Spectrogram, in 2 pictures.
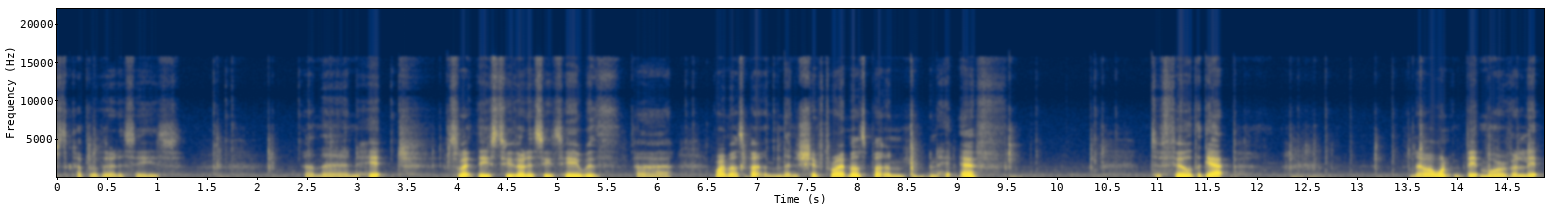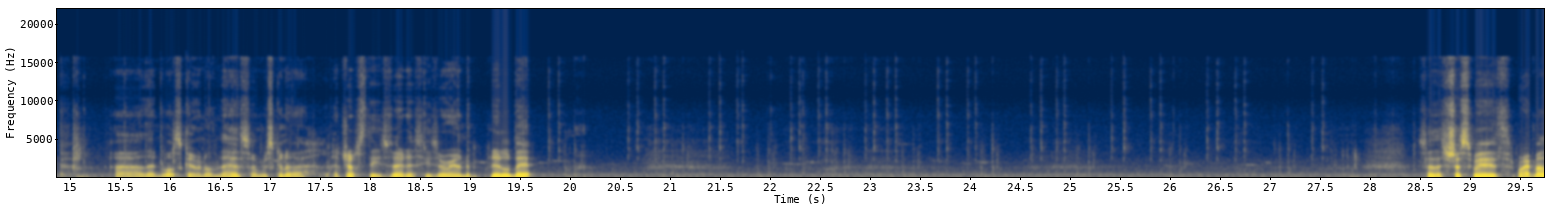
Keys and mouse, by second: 0.3 middle click, 1.7-2.8 right drag, 8.6 f, 9.0 a, 9.5 shift+KP_1, 17.6 g, 19.1 g, 20.0 g, 21.1-26.0 typing, 27.1 g, 27.8 a.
